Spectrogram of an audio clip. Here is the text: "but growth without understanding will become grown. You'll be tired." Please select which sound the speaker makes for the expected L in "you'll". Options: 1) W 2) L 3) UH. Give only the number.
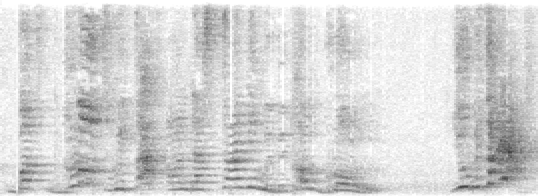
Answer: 1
